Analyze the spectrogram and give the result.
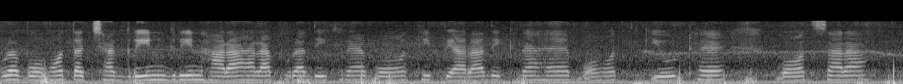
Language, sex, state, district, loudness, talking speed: Hindi, female, Odisha, Sambalpur, -20 LUFS, 145 wpm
